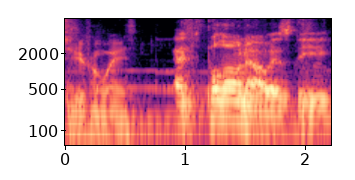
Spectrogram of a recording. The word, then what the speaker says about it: Pollono: is it Palo or Palo I've heard it pronounced two different ways it's Palo is the correct Italian pronunciation but awesome well that's where we go I grew up in the north east it was palano so I'm I I answered to both okay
